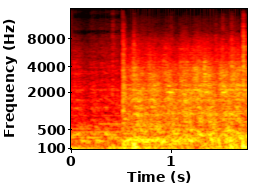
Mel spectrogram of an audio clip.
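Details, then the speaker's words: Abandoned 1969 Cadillac (described as an old Chevy motor, possibly 29,000 miles) cranking steadily on a replacement battery but never firing; no spark, so power to the coil is being checked with a test light; crank, no start. "nothing right nothing no I got no spark still no spark so we're going to see see if there's power going to the coil with a test light"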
